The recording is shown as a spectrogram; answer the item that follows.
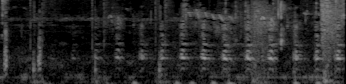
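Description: A chicken in Bear Simulator clucks in quick, repeated short bursts, close and moderately loud, over faint game ambience, with no speech.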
